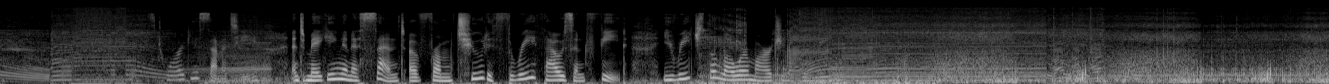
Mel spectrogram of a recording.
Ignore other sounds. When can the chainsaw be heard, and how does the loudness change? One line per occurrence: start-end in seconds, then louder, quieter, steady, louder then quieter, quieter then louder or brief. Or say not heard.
0.0-2.8 brief
7.0-13.2 steady.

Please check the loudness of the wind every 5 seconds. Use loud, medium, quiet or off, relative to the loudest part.
quiet, medium, loud.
